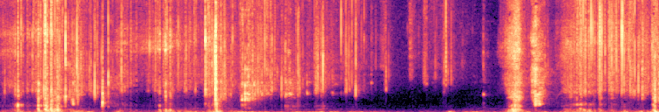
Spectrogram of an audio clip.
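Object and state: Dry soap bar being carved.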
